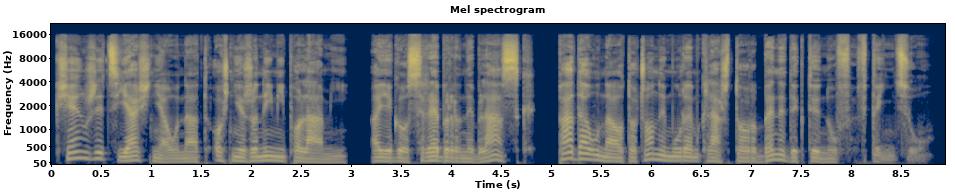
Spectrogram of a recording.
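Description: A man reads a storybook aloud in a low, slow voice that moves freely in pitch. His delivery is measured and expressive. The sound is dry and close. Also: no echo. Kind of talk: scripted storybook narration.

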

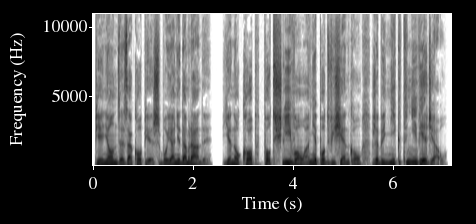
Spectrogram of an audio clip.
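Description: A man's voice: lowish voice, sing-song, measured pace, darkish tone, slightly rough, no room sound, studio quality, exaggerated voice. A man doing a groaning, stubborn old grandfather. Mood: hushed. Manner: groaning, scolding. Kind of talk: storybook reading.

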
